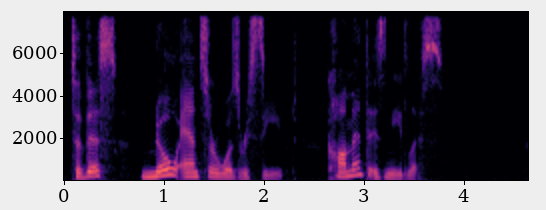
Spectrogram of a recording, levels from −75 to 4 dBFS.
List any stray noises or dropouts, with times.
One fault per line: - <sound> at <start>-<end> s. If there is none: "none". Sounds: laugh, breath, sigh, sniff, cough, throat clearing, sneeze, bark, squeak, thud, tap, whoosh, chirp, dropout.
none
